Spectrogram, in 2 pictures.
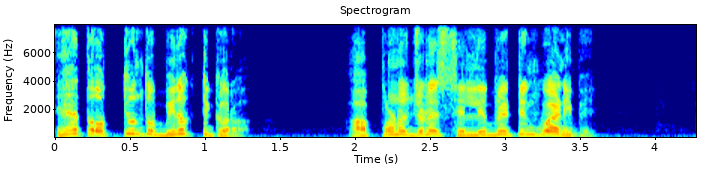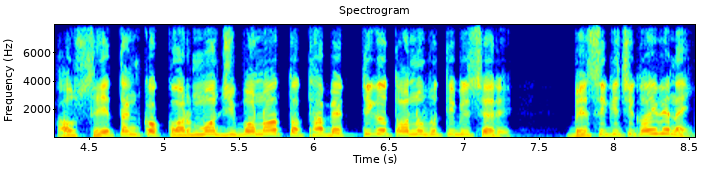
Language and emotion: Odia, angry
